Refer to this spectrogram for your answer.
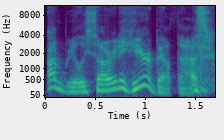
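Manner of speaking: sing-song AI assistant chatbot voice. Retelling a TV episode scene, doing a ChatGPT voice. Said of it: "a Chat G P T voice going like".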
